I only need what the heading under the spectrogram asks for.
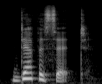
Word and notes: deficit: défəsit; デファシト

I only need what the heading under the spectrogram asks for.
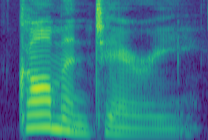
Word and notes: commentary: kάməntèri; コォメンテリィ

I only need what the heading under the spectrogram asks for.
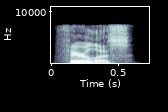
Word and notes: fearless: fíə r ləs; フィアレス

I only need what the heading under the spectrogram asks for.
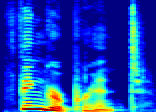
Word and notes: fingerprint: fíŋgərprìnt; フィンガァプリント

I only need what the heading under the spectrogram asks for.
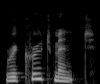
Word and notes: recruitment: rikrúːtmənt; リィクルートメント

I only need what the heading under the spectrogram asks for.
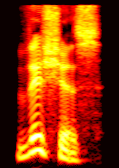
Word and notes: vicious: víʃəs; ビシャス

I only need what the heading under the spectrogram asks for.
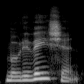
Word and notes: motivation: mòutəvéiʃən; モゥタベイション

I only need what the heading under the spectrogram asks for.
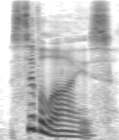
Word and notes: civilize: sívəlàiz; スィバラァイズ

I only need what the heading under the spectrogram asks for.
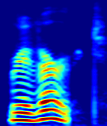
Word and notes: revert: rivə́ːrt; リバート

